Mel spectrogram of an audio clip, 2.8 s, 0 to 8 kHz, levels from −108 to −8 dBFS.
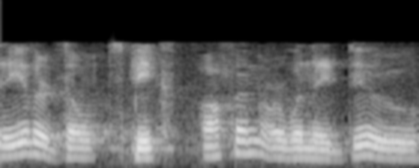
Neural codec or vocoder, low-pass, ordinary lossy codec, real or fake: none; 7.2 kHz; AAC, 16 kbps; real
